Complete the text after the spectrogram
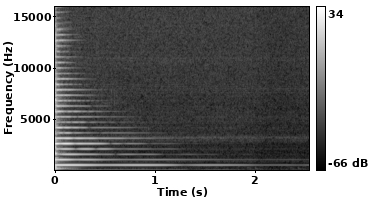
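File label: bouzouki piano C 3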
